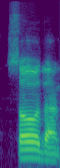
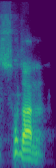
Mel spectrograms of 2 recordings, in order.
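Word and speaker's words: 相談: তো এটা অনেকে মনে করে এটার উচ্চারণ শুধু সো কি মনে করে? শুধু সো তখন যে প্যাচটা লাগে আর কি সোদান।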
